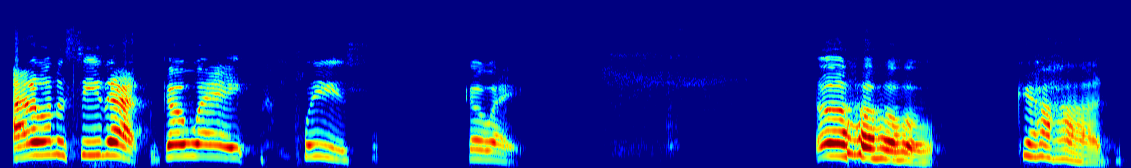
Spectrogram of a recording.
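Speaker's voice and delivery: high, distressed plea, fading then surging into a groan; recoil, pleading for it to stop; real emotional recoil. Real, not acted. Card reader recoiling from what she sees, distressed. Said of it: "strong emotional and physical reaction like that".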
